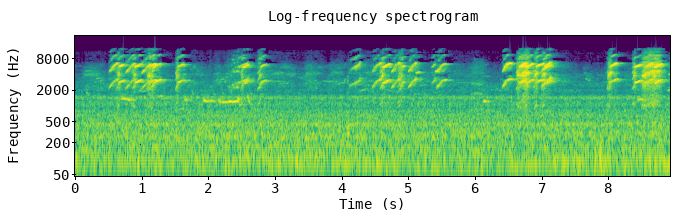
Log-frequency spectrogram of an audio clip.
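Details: Several bold, loud Australian galahs give harsh, screechy chattering calls in quick bursts, with short pauses between clusters, over a low background hiss.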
